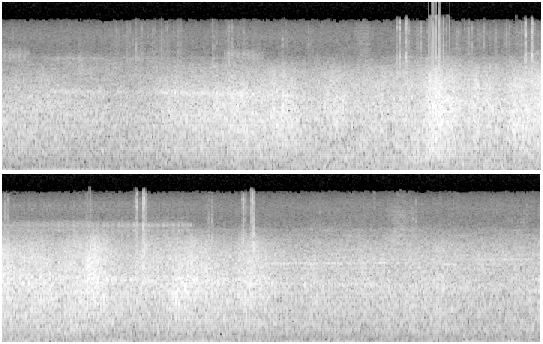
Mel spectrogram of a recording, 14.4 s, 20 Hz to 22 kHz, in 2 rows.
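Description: Airbus A350-900's Rolls-Royce Trent XWB jet engines on the landing rollout just after touchdown: a steady rushing jet noise that swells in a series of surges from about two seconds in, loudest about six seconds in, then eases off.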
